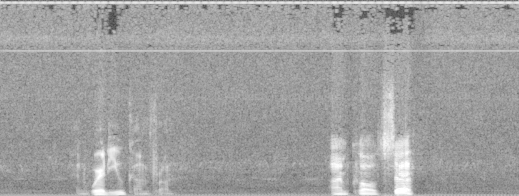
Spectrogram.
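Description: A middle-aged man speaks in a deep voice.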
